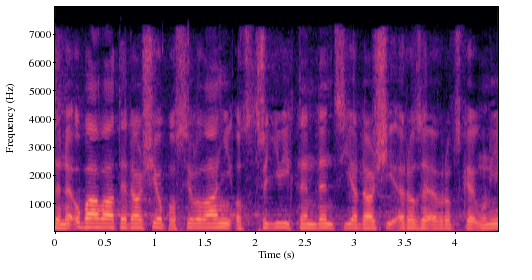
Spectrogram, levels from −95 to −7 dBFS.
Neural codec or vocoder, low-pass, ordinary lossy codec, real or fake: none; 7.2 kHz; AAC, 32 kbps; real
